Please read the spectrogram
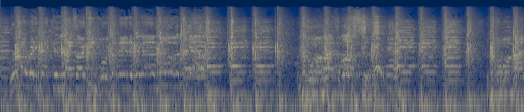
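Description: Loud live rock band music with a fast, steady drum beat and short held notes over it, recorded from among the audience in a concert hall.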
